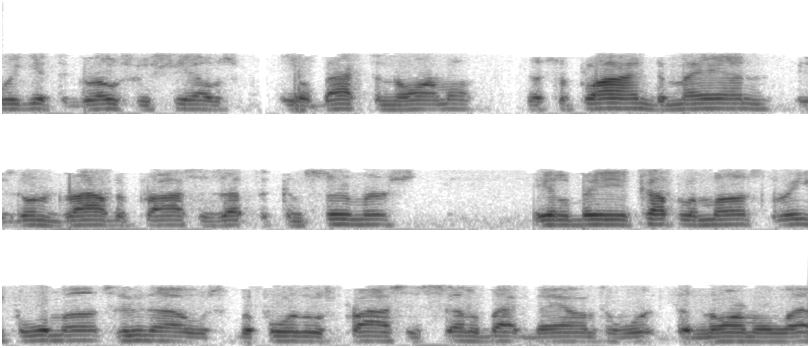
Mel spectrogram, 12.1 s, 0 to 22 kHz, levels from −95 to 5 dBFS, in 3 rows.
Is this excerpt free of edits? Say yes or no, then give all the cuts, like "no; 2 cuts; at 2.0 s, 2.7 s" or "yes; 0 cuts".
yes; 0 cuts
